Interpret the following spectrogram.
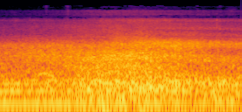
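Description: A road vehicle passing by, its tyre and engine noise swelling to a peak about a second and a half in and then fading.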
